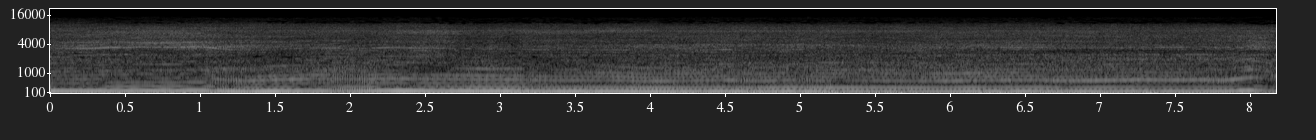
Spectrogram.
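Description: Two-stroke chainsaw held at high revs, its pitch dipping slightly about a second in and then staying steady, as it cuts through a felled limb. It stops near the end.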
